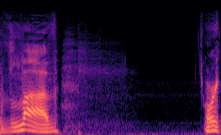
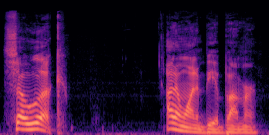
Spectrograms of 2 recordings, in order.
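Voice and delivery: ordinary talk

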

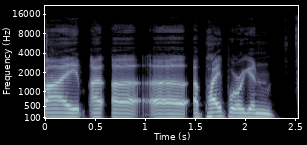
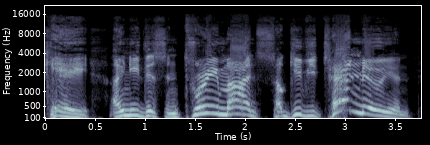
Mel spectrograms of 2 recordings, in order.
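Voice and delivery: pushy Los Angeles big-spender voice, drawn out; obnoxious rich guy; 4 semitones higher, slower than usual. Acted. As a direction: throw money around like an obnoxious client. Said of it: "the kinda guy I'm impersonating".

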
